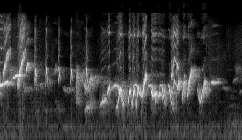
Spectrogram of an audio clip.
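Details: Song of the white-rumped shama for luring birds into singing: sharp high notes, then a long rapid run of rising and falling chattering phrases fading near the end.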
